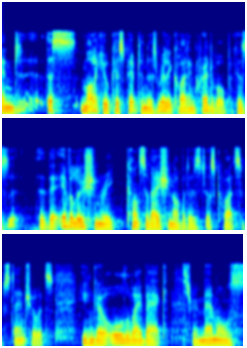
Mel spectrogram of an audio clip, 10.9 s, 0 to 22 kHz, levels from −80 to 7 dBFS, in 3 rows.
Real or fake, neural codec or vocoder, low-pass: real; none; 7.2 kHz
